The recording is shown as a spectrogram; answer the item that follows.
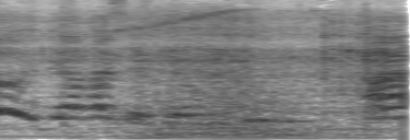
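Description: Toyota SUV driving slowly through mud, its engine running low, with voices over it at the start and again near the end.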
